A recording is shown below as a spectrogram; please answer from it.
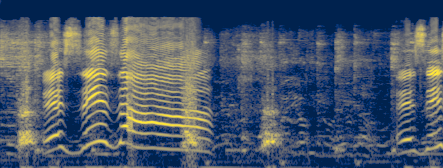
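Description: A dog barks and yips in short bursts at a lively New Year's Eve gathering in an Albanian venue, with people talking and calling out over it.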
